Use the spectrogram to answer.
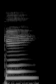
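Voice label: "gei", Mandarin Chinese, first tone, pronunciation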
